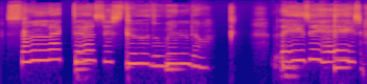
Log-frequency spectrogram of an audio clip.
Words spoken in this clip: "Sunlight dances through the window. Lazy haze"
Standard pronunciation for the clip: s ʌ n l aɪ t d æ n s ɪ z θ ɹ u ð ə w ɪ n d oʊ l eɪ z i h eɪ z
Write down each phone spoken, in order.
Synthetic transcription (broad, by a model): s ʌ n l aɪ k d æ n s ɪ z θ ɹ u ð ə w ɪ n d oʊ l eɪ z i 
